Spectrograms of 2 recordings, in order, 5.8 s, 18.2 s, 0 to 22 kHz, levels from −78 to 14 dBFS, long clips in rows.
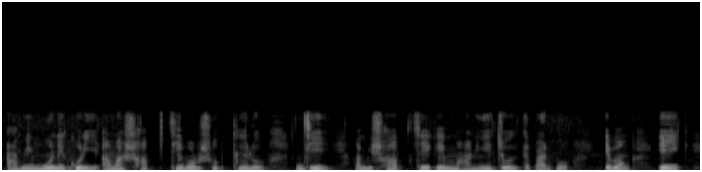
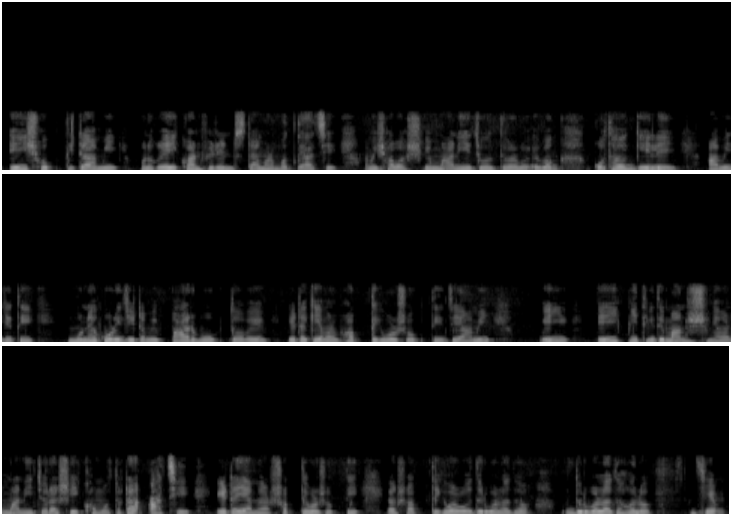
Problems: constant background noise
